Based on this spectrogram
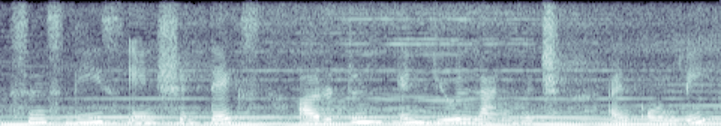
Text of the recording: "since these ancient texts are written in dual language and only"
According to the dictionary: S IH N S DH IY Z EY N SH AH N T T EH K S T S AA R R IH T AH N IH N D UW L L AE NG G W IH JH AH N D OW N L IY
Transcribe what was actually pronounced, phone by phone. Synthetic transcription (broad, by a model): S IH N S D IY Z EY N SH AH N T T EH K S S AA R R IH T AH N IH N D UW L L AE NG G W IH JH AH N D OW N L IY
